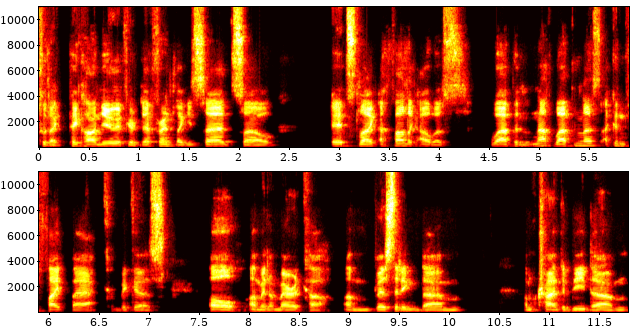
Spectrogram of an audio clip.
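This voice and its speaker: Against a quiet background, a man with a Filipino accent speaks in a fairly low voice with a bright, sharp tone. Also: ordinary pitch variation, moderate pace. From Philippines, moved to Chicago at nine. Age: 40s. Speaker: psychic and shamanic healer. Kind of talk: casual interview chat. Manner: halting, many repetitions.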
